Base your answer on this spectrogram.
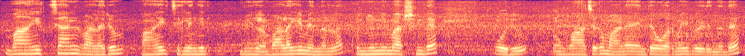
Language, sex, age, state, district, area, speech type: Malayalam, female, 30-45, Kerala, Pathanamthitta, rural, spontaneous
